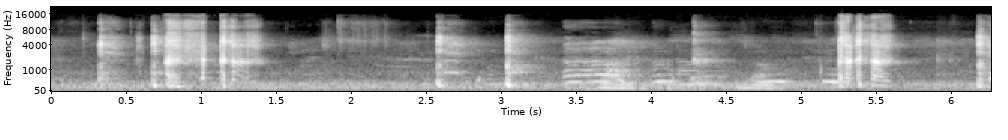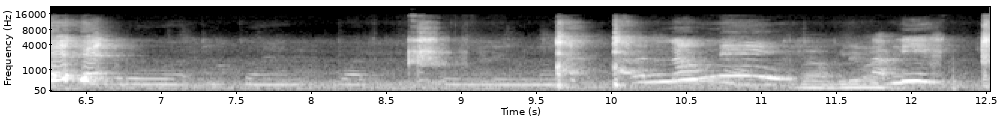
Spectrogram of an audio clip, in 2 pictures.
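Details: A child gives a series of short, sharp coughs mixed with voiced sounds and throat clearing.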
